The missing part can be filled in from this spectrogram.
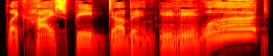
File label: like high speed dubbing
